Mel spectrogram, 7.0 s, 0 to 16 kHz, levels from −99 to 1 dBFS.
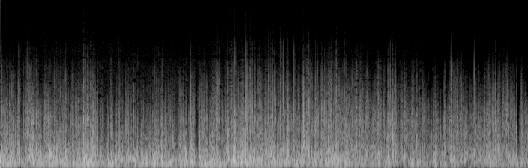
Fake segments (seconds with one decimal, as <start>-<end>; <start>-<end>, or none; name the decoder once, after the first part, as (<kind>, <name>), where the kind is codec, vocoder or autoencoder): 2.1-3.7 (autoencoder, DAC-VAE)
